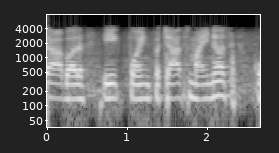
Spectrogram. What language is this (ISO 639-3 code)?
guj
